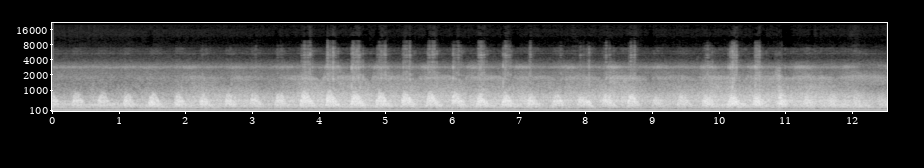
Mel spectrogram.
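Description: Rapid, regular whooshing pulses about 155–160 a minute over a steady hum: a fetal heartbeat at a normal rate for mid-pregnancy.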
